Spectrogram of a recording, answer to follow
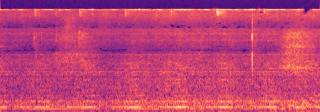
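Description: Steady low electrical hum of an office photocopier standing ready, with a faint buzz that pulses evenly. A single faint tick comes about three seconds in, from a finger tapping the copier's touchscreen.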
